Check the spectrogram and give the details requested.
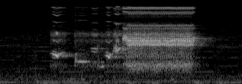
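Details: Male red-winged blackbird, a marsh bird, giving its loud conk-la-ree song: a few short, rising liquid notes, then a loud, buzzy trill held for under a second.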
